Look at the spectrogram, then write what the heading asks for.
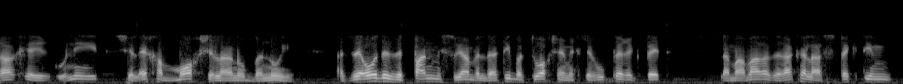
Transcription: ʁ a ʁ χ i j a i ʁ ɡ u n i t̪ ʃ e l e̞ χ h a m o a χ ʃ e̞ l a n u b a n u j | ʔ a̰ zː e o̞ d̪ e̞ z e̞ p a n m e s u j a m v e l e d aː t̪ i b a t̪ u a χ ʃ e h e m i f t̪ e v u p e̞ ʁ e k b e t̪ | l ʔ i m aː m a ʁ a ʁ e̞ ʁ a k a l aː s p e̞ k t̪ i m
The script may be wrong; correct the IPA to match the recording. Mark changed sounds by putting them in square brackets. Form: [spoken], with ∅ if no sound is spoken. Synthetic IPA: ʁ a ʁ χ i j a i ʁ ɡ u n i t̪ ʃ e l e̞ χ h a m o a χ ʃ e̞ l a n u b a n u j | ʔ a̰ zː e o̞ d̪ e̞ z e̞ p a n m e s u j a m v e l e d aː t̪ i b a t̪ u a χ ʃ e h e m i [χ] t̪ e v u p e̞ ʁ e k b e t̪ | l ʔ [a] m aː m a ʁ a [z] e̞ ʁ a k a l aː s p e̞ k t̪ i m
